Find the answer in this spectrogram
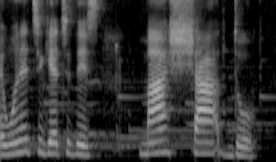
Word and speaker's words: Machado: And Machado de Assis. I wanted to get to this. Machado, with CH. Machado de Assis. I've heard so many times people say Machado. Come on, Machado, not so hard.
